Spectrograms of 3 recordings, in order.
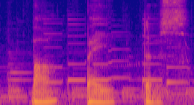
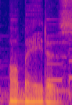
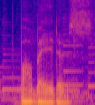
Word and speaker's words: Barbados: islands in the Caribbean Barbados barados Barbados stress on the second syllable Barbados and now you know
